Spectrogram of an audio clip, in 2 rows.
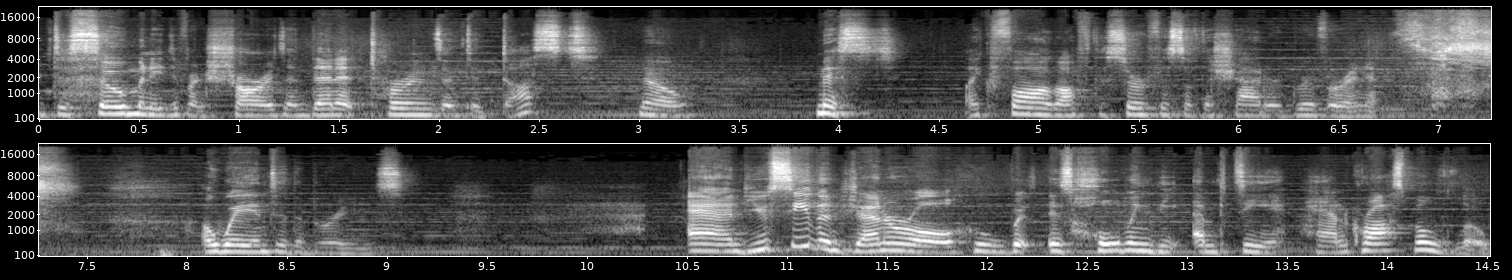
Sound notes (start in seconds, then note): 6.9 fwooshing; 7.4 shallow panting; 7.7 fwooshing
